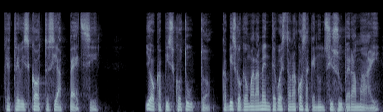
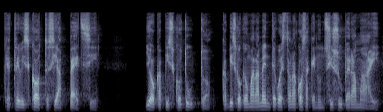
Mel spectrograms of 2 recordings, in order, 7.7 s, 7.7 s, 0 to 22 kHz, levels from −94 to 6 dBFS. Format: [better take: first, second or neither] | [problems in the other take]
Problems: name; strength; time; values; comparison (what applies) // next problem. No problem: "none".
first | thin; very; fading below 450 Hz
